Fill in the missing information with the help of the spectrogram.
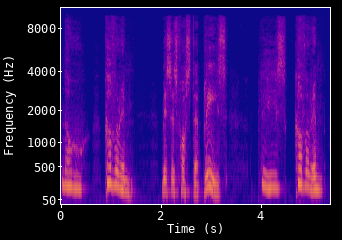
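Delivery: high, pleading cries; a desperate wife crying out. Acted. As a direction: beg through tears to cover the body. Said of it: "she cried".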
